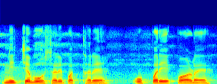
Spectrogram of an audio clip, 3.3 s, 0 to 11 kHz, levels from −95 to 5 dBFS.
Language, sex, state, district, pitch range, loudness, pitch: Hindi, male, Uttar Pradesh, Shamli, 125-140 Hz, -16 LUFS, 135 Hz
